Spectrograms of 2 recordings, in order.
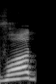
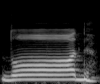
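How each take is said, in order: First: It begins with a w-like sound. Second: It begins with a heavy d-like sound. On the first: The speaker calls it wrong. "वॉद नहीं पढ़ना इसको, वॉ के मखरज से नहीं पढ़ना" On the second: The speaker calls it right. "इसका मखरज बिल्कुल अलग है"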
